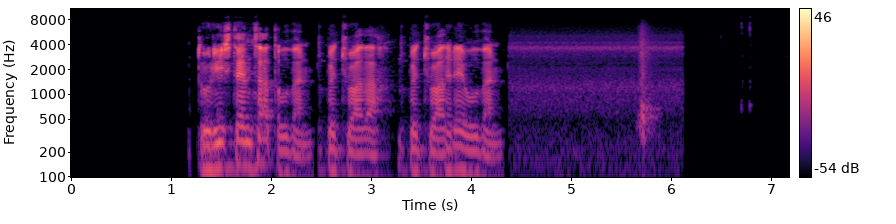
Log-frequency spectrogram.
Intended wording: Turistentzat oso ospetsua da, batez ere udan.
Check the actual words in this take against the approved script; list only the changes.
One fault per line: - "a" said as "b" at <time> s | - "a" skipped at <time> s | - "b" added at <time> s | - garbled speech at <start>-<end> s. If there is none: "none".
- "oso" said as "udan" at 2.1 s
- "batez" said as "ospetsua" at 3.3 s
